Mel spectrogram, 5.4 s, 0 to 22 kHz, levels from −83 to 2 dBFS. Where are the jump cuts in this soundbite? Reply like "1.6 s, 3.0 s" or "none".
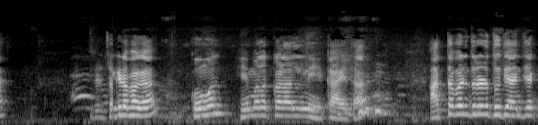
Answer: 1.1 s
